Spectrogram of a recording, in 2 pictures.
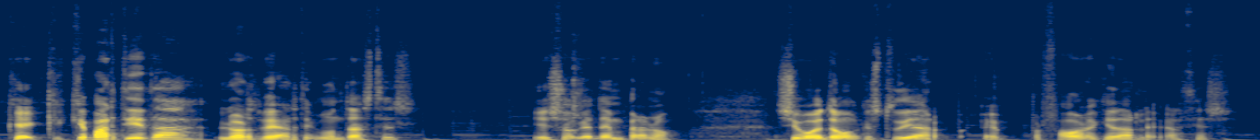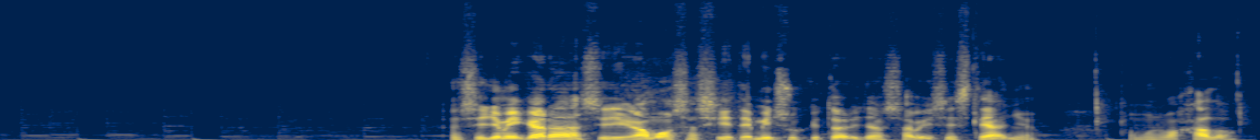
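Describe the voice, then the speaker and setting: Brief: man, Spain Spanish accent, playful game streamer reading his chat, middle pitch, faint music underneath. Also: lively intonation, a little fast, pauses often, fairly bright tone. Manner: chatty, playful, greets viewers by name. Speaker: livestreamer. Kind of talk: casual livestream chat, reading the chat.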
